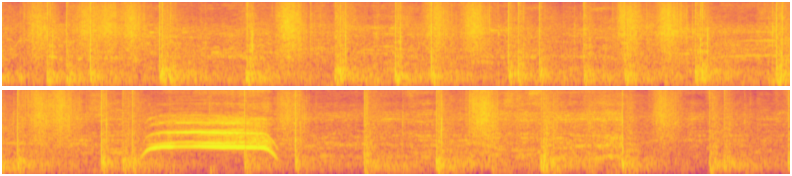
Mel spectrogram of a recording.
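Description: Aerial fireworks shells bursting in quick succession, a sharp bang every second or so. About two-thirds of the way through, a steady high whistle sounds for about a second and a half.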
